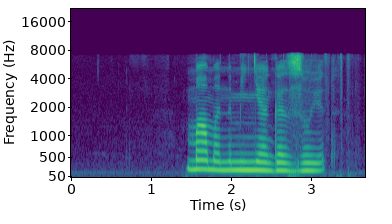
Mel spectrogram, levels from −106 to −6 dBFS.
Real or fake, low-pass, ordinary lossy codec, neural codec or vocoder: real; 7.2 kHz; none; none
